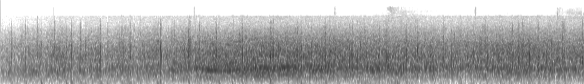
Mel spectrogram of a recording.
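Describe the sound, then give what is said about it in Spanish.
Sustained applause from many hands dedicated to the mayorales who tend the fighting bulls, a dense crackle of claps that swells slightly after the first couple of seconds and holds steady and loud, with no voices on top. “Y más aplausos.”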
